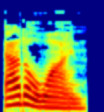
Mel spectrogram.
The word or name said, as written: adalwine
